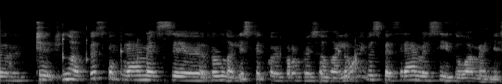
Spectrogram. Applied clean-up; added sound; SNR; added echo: neural mask model DeepFilterNet 3.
